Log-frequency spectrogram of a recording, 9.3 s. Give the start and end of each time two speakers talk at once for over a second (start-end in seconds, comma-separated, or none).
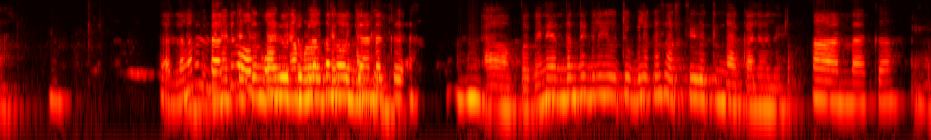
1.9-3.9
